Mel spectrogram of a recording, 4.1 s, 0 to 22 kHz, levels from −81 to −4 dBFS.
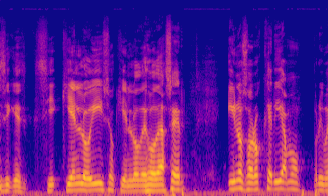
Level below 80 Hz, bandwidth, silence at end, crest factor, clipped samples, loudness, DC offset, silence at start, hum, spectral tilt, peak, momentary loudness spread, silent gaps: -40 dBFS; 19 kHz; 0 s; 18 dB; under 0.1%; -21 LUFS; under 0.1%; 0 s; none; -6 dB/octave; -2 dBFS; 12 LU; none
